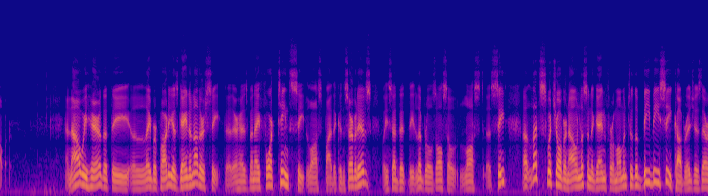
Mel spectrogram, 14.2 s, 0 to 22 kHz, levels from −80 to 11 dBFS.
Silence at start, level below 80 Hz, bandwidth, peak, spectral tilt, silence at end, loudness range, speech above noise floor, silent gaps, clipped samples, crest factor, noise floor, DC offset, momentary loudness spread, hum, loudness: 0 s; -56 dBFS; 8.6 kHz; -4 dBFS; -7.5 dB/octave; 0 s; 4 LU; 34 dB; none; under 0.1%; 18 dB; -55 dBFS; under 0.1%; 10 LU; none; -22 LUFS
